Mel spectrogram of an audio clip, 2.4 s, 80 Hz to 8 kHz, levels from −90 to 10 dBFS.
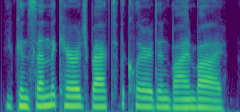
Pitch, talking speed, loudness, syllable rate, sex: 180 Hz, 300 wpm, -16 LUFS, 7.3 syllables/s, female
